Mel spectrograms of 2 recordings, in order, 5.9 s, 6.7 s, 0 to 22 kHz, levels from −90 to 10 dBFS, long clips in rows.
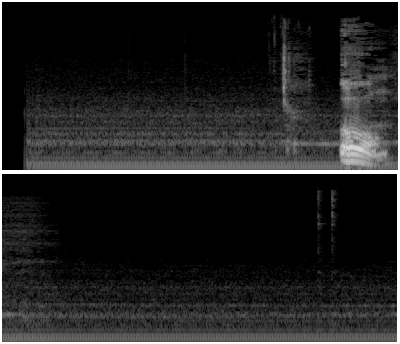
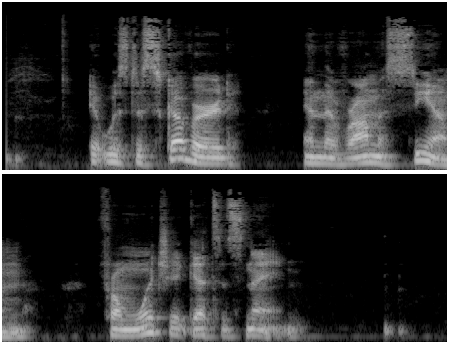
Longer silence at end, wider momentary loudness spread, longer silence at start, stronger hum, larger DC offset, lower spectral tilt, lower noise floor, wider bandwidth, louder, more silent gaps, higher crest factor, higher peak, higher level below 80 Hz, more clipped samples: first, 3.05 s vs 0.35 s; first, 24 LU vs 13 LU; first, 2.1 s vs 0.05 s; first, 50 Hz at -50 dBFS vs none; neither; first, -7 dB/octave vs -4.5 dB/octave; second, -53 dBFS vs -67 dBFS; second, 14.5 kHz vs 16 kHz; first, -15 LUFS vs -21 LUFS; neither; about the same, 22 dB vs 20 dB; about the same, -2 dBFS vs -2 dBFS; about the same, -52 dBFS vs -52 dBFS; neither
